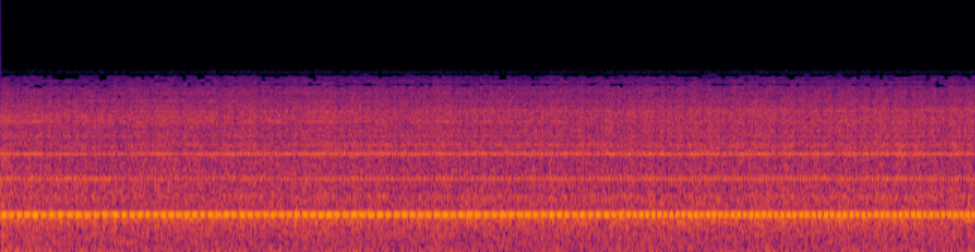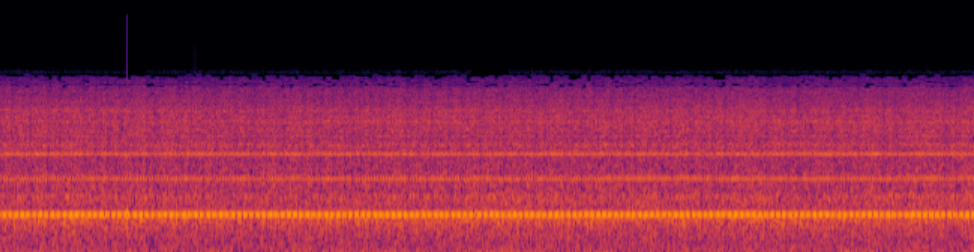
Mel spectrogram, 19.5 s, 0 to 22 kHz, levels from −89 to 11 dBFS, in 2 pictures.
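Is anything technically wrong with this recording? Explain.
Yes. There is damaged data in a compressed stream at 1.07 to 1.13, 6.18 to 6.24, 11.01 to 11.06 and 14.45 to 14.50 s. The decoder misreads the corrupted frames and loses sync until the next header, leaving a brief glitch of about 50 to 60 ms, seen as a short broken strip across the spectrogram.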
